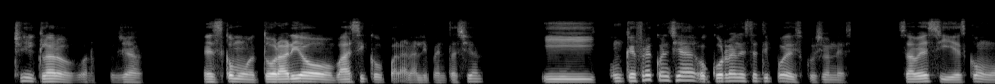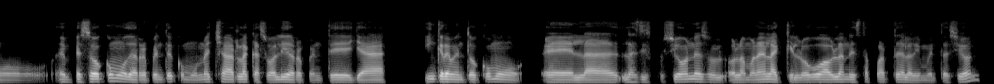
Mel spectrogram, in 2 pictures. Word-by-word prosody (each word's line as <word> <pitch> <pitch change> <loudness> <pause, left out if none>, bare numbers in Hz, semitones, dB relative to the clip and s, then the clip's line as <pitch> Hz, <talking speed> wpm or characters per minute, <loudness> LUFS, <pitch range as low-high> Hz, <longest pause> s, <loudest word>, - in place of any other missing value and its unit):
Sí, 160 -1 -4
claro 130 -5 +3
bueno, 105 -1 -14
pues, 105 0 -16
ya, 110 -2 -4 0.6
es 120 -2 -1
como 125 -5 +3
tu 120 - +1
horario 125 -2 +8
básico 120 0 -1
para - - -9
la - - -8
alimentación. 105 +6 -8 0.6
Y, 120 -1 0
¿con 150 +1 -5
qué 160 - +3
frecuencia 195 -2 0
ocurren 150 +5 +2
este 155 0 -3
tipo 150 0 -3
de - - +3
discusiones? 110 -2 -9 0.5
¿Sabes 130 +4 +3
sí 115 -3 -3
es 110 -1 -3
como, 105 -7 -6
empezó 115 +2 +2
como 145 -1 +1
de 115 - +4
repente 115 +3 -3
como 110 -1 -8
una 115 +2 -3
charla 120 0 +1
casual 110 0 -2
y - - +3
de 115 - +3
repente 105 +1 -2
ya 105 0 +1 0.4
incrementó 120 -4 +2
como, 115 -3 -3 0.2
eh, 110 -1 +2
la 105 0 +1
las 110 0 -4
discusiones 120 +2 -2
o 110 -2 -5
o - - -4
la 110 - 0
manera 110 +2 0
en 120 - +1
la 115 - +4
que 110 0 -5
luego 110 +2 +1
hablan 115 0 +1
de 115 - -2
esta 110 - -10
parte 110 +1 -6
de 110 - -1
la 105 - -1
alimentación? 100 - -6
115 Hz, 180 wpm, -22 LUFS, 110-125 Hz, 0.6 s, horario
